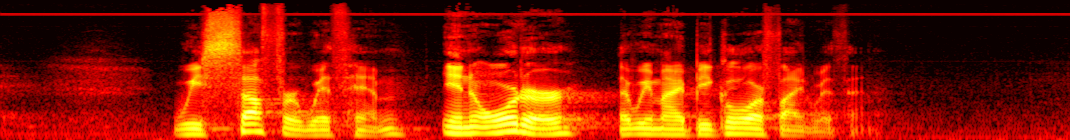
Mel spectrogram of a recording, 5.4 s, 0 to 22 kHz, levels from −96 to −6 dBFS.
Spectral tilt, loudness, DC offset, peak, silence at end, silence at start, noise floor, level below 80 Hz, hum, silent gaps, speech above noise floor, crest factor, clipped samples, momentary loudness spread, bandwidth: -4 dB/octave; -22 LUFS; under 0.1%; -2 dBFS; 1.2 s; 0.85 s; -59 dBFS; -68 dBFS; 60 Hz at -50 dBFS; none; 37 dB; 22 dB; under 0.1%; 15 LU; 20 kHz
